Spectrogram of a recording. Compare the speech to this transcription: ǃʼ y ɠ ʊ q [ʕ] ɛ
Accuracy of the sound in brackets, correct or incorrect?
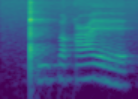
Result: correct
